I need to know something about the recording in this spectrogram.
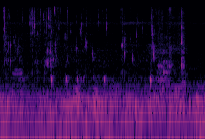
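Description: Soup pours and splashes into a bowl.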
